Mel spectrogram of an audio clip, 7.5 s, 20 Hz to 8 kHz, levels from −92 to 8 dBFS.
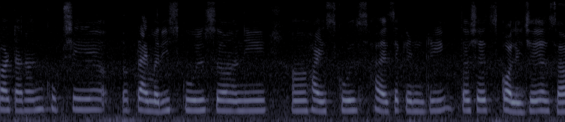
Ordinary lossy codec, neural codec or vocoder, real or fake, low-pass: none; none; real; none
